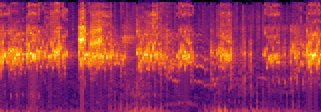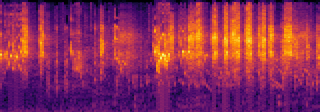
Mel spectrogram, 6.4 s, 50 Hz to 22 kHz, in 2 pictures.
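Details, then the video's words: English budgie of Australian type chattering on February 14, 2024: buzzy, squeaky phrases in quick bursts with short gaps, a couple of low thuds early on. "Australian English budgie funny video"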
